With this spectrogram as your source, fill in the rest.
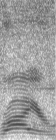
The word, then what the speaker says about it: Ra: just real quick now how do you say the word ride the Sun God and Egyptian is right it's really pronounced raya ray in that same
